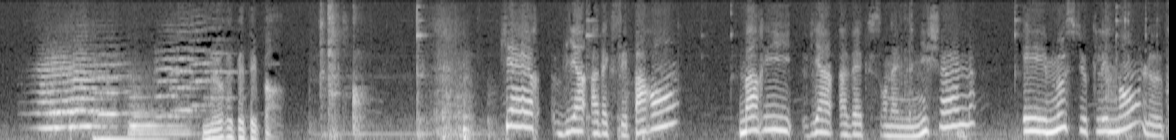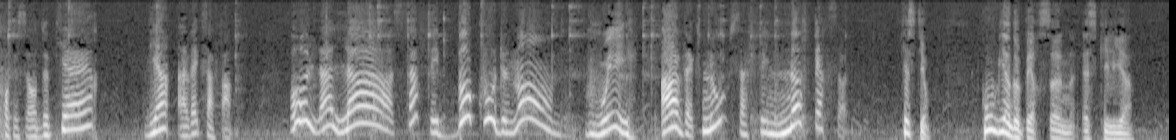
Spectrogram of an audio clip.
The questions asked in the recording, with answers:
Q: Combien de personnes est-ce qu'il y a?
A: Il y a 9 personnes.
